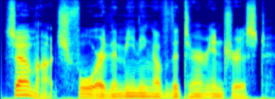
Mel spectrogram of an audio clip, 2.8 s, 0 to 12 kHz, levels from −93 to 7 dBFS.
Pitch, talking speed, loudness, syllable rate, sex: 95 Hz, 195 wpm, -20 LUFS, 4.6 syllables/s, male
